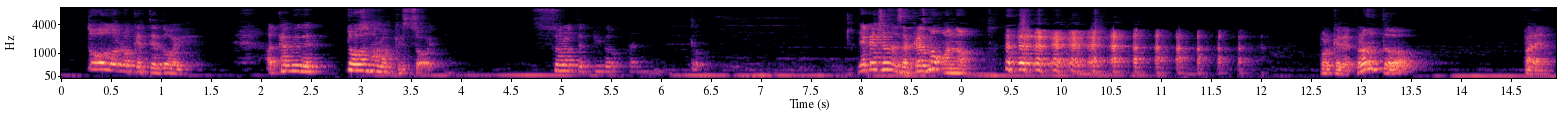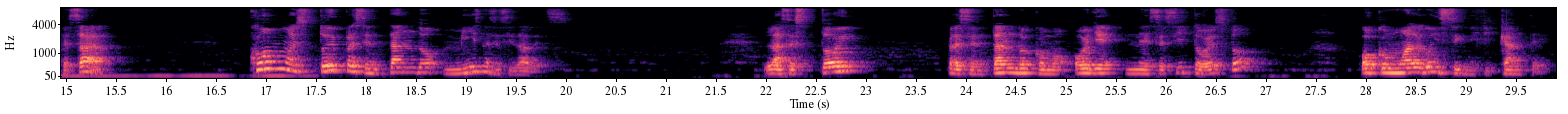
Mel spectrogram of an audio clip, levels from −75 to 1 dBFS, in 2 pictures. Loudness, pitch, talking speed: -19 LUFS, 135 Hz, 85 wpm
